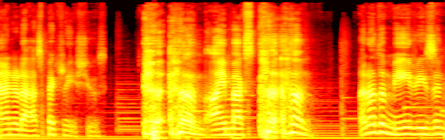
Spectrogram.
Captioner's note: cough cough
